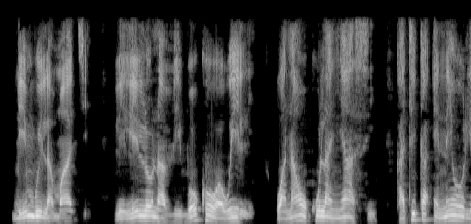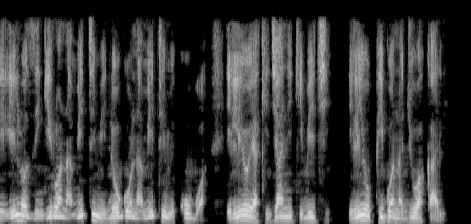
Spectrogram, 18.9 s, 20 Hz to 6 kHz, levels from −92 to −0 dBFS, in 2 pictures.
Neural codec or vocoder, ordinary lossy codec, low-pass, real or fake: none; MP3, 48 kbps; 5.4 kHz; real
